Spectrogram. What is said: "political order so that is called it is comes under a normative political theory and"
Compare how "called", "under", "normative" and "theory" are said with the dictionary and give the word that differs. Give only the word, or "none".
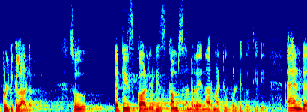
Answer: theory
